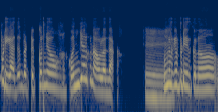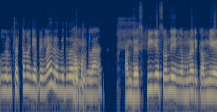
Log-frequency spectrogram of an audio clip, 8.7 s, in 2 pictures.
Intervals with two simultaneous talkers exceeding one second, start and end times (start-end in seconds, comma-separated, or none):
none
